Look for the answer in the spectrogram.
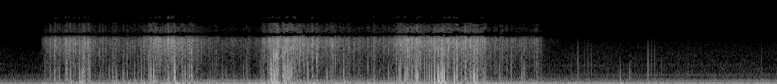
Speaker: it forms bubbles that will collapse creating ultrasound detectable with the scanning [Applause] [Music] module apply the liquid leak amplifier to the test area and listen for these distinctive sounds using the same gross defined scanning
